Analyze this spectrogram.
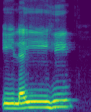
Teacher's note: یا ساکن سے پہلے زبر ہے، حروف لین ہیں، جلدی کے ساتھ پڑھیں گے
